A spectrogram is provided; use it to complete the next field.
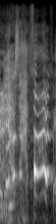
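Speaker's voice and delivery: panicked screaming. Retelling a scary ride that kept dropping: retelling own panicked screaming. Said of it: "I'm just screaming like a lunatic".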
